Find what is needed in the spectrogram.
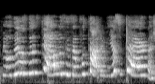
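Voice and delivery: high, loud, near-tears shriek; panicked scream. Retold or imitated. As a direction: scream it as if your legs were gone. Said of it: "eu gritei". (grito desesperado, quase chorando)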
